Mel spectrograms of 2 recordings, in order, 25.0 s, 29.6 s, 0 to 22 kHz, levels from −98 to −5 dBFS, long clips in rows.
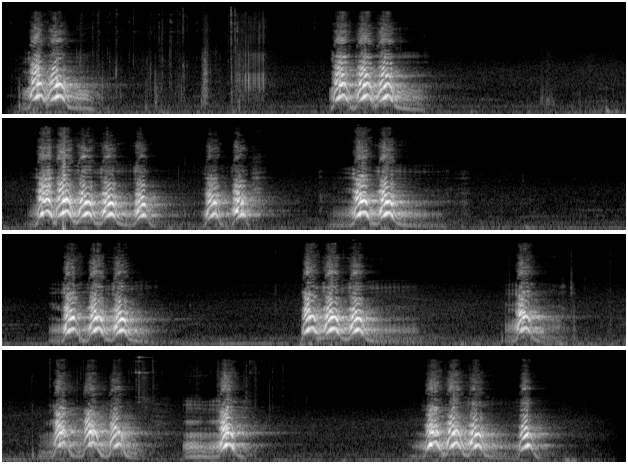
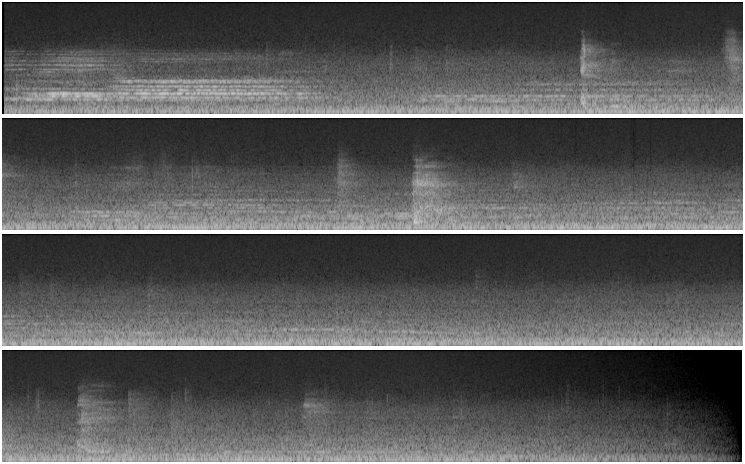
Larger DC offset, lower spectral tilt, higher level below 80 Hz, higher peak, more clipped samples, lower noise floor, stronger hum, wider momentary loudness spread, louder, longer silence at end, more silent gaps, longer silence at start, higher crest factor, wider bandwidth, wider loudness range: neither; second, -2.5 dB/octave vs -6.5 dB/octave; second, -68 dBFS vs -40 dBFS; first, 0 dBFS vs -14 dBFS; neither; first, -72 dBFS vs -58 dBFS; neither; first, 14 LU vs 8 LU; first, -18 LUFS vs -36 LUFS; first, 0.9 s vs 0.25 s; neither; first, 0.25 s vs 0 s; about the same, 22 dB vs 22 dB; second, 11 kHz vs over 20 kHz; about the same, 6 LU vs 5 LU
